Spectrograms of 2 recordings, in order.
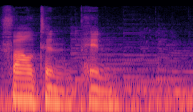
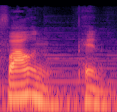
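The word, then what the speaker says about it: fountain pen: ก็ เฝ้า เท็น เท็น ฟาวเท่น เพ็ญ อัน นี้ เป็น สำเนียง อังกฤษ จะ อ่าน ตรง ๆ แต่ ถ้า สำเนียง อเมริกัน จะ ออก เสียง ฟ้าว เพ็ญ เฝ้า เพจ นะ ครับ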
